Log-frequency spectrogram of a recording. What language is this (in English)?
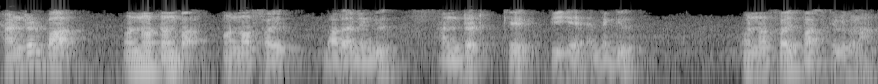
Malayalam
